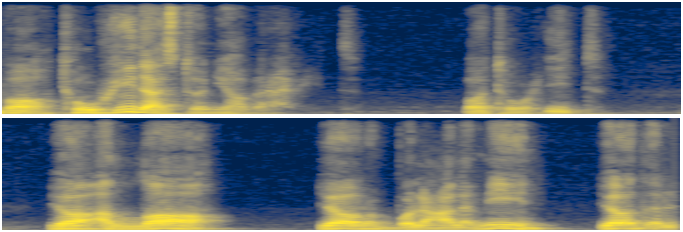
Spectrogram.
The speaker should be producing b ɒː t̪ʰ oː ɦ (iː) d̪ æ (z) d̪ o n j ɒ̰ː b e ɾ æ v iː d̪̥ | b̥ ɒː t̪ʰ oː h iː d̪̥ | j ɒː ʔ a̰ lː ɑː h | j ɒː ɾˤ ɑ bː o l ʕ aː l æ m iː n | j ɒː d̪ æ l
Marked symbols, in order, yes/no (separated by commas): yes, yes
